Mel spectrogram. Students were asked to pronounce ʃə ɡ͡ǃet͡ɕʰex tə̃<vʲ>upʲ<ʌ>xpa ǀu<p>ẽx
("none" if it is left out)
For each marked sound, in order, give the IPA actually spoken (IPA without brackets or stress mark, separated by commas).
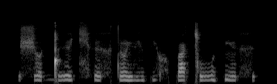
vʲ, ɔ, pʲ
